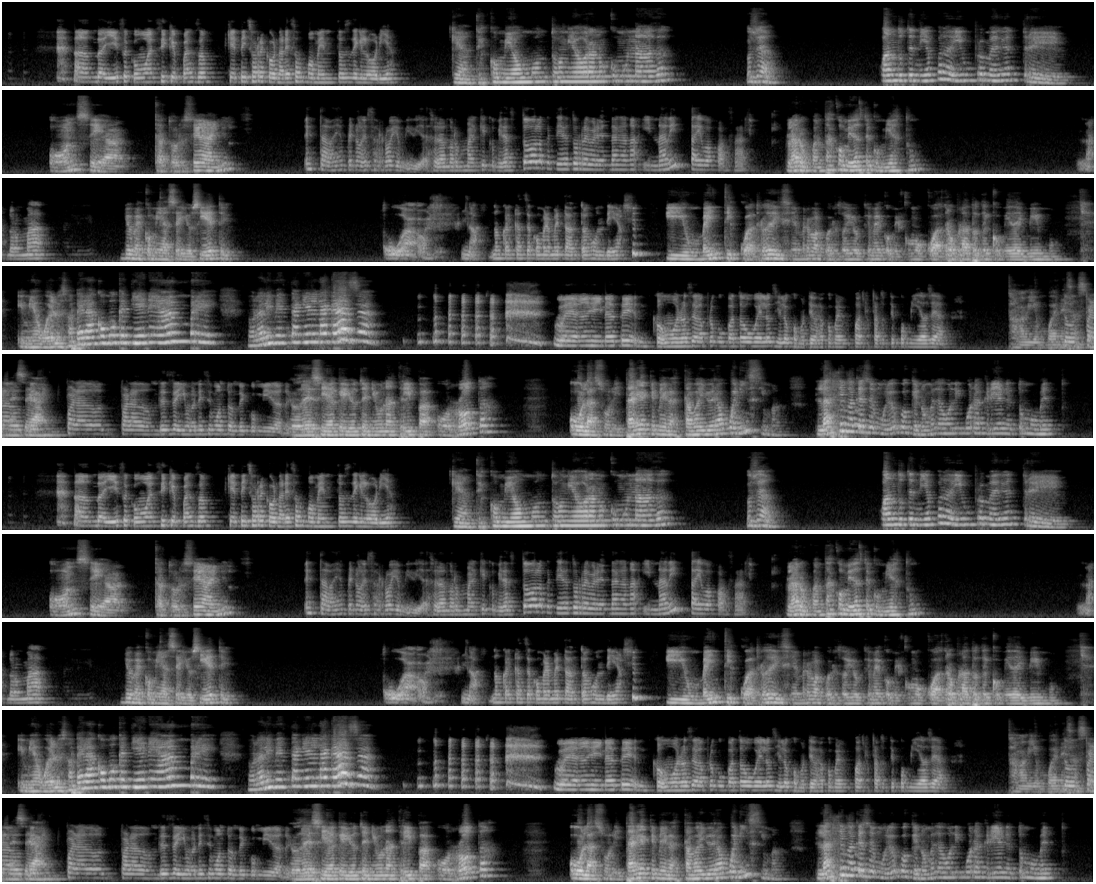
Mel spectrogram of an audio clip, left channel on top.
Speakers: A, on the right (about 20°); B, on the left (about 65°).
A: Anda, y eso, ¿cómo así? ¿Qué pasó? ¿Qué te hizo recordar esos momentos de gloria?
B: Que antes comía un montón y ahora no como nada. O sea, cuando tenía por ahí un promedio entre once a catorce años,
A: Estabas en pleno desarrollo, mi vida. Eso era normal que comieras todo lo que te diera tu reverenda gana y nadie te iba a pasar.
B: claro, ¿cuántas comidas te comías tú?
A: Las normales.
B: Yo me comía 6 o 7.
A: Wow. No, nunca alcancé a comerme tanto en un día.
B: Y un 24 de diciembre me acuerdo yo que me comí como cuatro platos de comida ahí mismo. Y mi abuelo, esa pelada como que tiene hambre, no la alimentan en la casa.
A: <laughs> Imagínate cómo no se va a preocupar tu abuelo, cielo, cómo te vas a comer cuatro platos de comida. O sea,
B: Estaba bien buena
A: don
B: esa cena
A: para dónde,
B: ese año.
A: para dón- para dónde se iban ese montón de comida, no
B: Yo
A: entiendo.
B: decía que yo tenía una tripa o rota o la solitaria que me gastaba yo era buenísima. Lástima
A: <laughs>
B: que se murió porque no me dejó ninguna cría en estos momentos.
